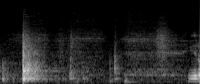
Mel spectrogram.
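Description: One sharp knock about a quarter second in, then a few light clicks: a steel screwdriver being picked up from among hand tools on a wooden workbench.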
